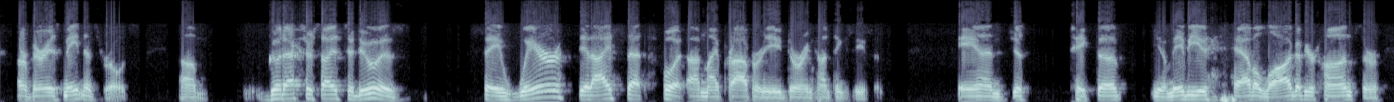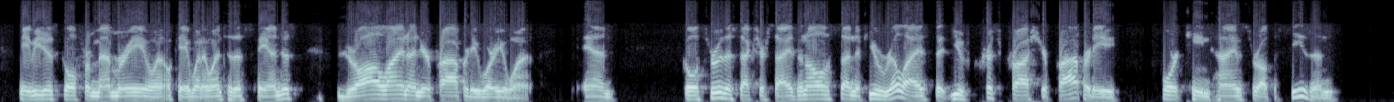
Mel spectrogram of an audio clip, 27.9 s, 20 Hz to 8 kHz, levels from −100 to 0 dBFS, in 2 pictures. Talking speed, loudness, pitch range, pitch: 175 wpm, -20 LUFS, 95-115 Hz, 105 Hz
